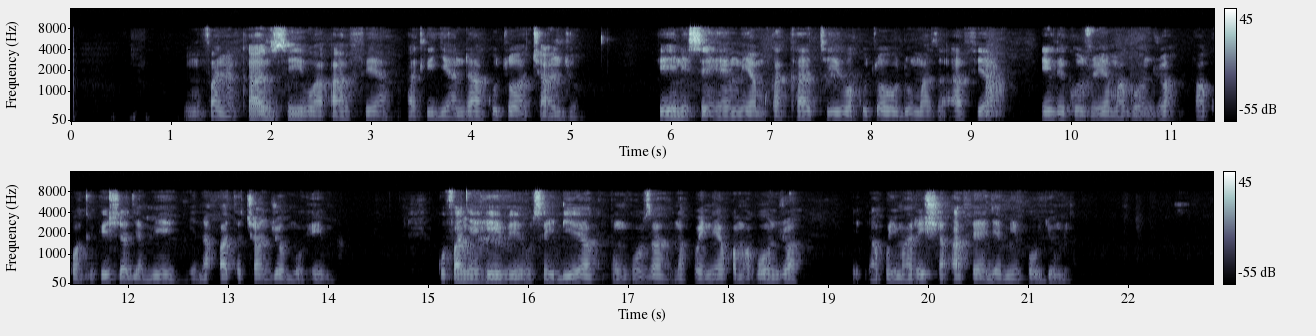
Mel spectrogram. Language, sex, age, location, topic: Swahili, male, 25-35, Dar es Salaam, health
